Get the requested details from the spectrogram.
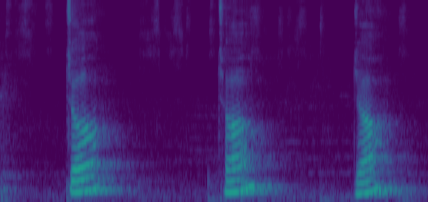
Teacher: च वर्ग के पांचों वर्ण का उच्चारण तालु से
